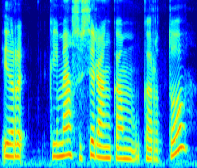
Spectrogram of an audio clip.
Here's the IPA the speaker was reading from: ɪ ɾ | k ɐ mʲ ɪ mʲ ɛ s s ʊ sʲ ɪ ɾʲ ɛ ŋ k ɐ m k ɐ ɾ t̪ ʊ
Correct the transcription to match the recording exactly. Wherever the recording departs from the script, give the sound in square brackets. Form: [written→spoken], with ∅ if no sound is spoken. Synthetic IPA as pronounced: ɪ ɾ | k ɐ [mʲ→∅] ɪ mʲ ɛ s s ʊ sʲ ɪ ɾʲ ɛ ŋ k ɐ m k ɐ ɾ t̪ ʊ

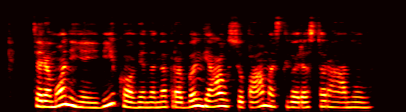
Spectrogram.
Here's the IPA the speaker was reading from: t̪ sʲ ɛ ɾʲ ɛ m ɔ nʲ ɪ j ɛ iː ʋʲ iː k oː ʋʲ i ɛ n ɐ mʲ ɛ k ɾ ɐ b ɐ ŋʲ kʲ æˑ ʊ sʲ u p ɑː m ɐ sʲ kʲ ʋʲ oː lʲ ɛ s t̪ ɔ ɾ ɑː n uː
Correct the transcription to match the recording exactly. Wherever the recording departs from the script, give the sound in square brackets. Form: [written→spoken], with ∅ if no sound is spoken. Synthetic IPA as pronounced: t̪ sʲ ɛ ɾʲ ɛ m ɔ nʲ ɪ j ɛ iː ʋʲ iː k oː ʋʲ i ɛ n ɐ mʲ ɛ [k→p] ɾ ɐ b ɐ ŋʲ [kʲ→ɡʲ] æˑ ʊ sʲ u p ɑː m ɐ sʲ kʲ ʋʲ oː [lʲ→ɾʲ] ɛ s t̪ ɔ ɾ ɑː n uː

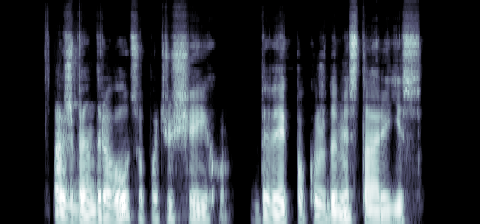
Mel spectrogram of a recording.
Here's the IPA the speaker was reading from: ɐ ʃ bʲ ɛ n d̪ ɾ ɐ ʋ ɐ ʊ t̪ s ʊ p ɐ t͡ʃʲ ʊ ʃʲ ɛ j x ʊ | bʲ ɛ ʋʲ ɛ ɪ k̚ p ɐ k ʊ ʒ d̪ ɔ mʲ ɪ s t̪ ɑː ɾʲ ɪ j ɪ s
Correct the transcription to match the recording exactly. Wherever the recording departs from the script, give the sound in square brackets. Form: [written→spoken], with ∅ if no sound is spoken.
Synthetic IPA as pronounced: ɐ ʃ bʲ ɛ n d̪ ɾ ɐ ʋ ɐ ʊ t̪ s ʊ p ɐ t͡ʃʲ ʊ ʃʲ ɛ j x ʊ | bʲ ɛ ʋʲ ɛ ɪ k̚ p ɐ k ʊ ʒ d̪ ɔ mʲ ɪ s t̪ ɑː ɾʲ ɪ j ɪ s

